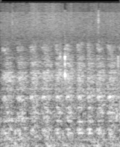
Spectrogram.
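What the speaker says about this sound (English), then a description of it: "There's currently a truck outside" A truck engine runs outside a quiet room, a faint, steady mid-range rumble heard from a distance with no voices over it.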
